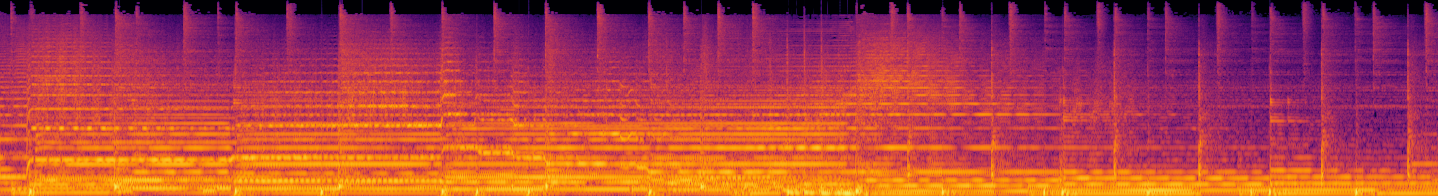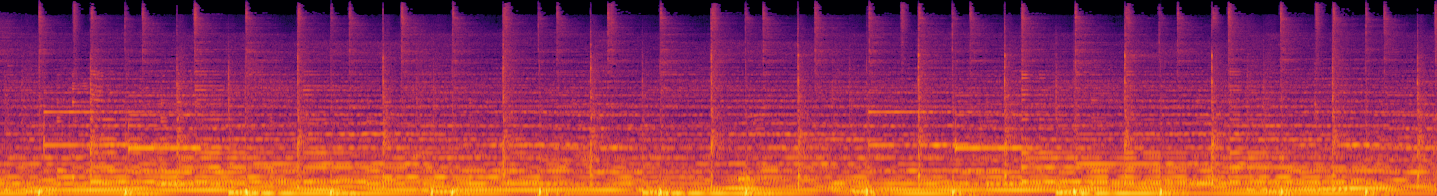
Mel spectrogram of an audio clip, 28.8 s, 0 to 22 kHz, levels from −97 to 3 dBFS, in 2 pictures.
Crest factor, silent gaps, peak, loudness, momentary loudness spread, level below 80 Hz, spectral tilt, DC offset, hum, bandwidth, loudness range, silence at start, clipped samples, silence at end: 12 dB; none; 0 dBFS; -13 LUFS; 8 LU; -20 dBFS; -6 dB/octave; under 0.1%; none; over 20 kHz; 6 LU; 0 s; 0.1%; 0 s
